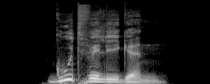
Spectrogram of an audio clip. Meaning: inflection of gutwillig: 1. strong genitive masculine/neuter singular 2. weak/mixed genitive/dative all-gender singular 3. strong/weak/mixed accusative masculine singular 4. strong dative plural
- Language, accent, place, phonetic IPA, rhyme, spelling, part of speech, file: German, Germany, Berlin, [ˈɡuːtˌvɪlɪɡn̩], -uːtvɪlɪɡn̩, gutwilligen, adjective, De-gutwilligen.ogg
